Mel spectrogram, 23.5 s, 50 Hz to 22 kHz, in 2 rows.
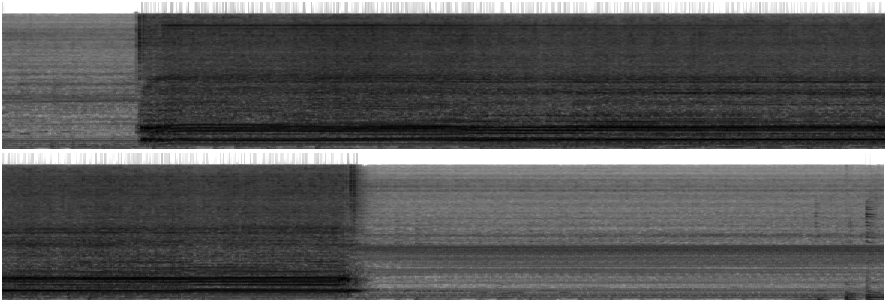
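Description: Small portable air compressors running for comparison: a quiet oil-free Eagle EA-2000 Silent Series compressor gives a low, steady hum; about two seconds in, a much louder DeWalt hotdog compressor's pump runs with a steady drone for about fifteen seconds, then cuts off sharply, leaving the Eagle's quiet hum.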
